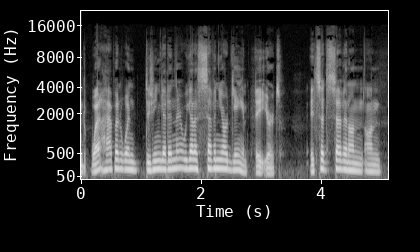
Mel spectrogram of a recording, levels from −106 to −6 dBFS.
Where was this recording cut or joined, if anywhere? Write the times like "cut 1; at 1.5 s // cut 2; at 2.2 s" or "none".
none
